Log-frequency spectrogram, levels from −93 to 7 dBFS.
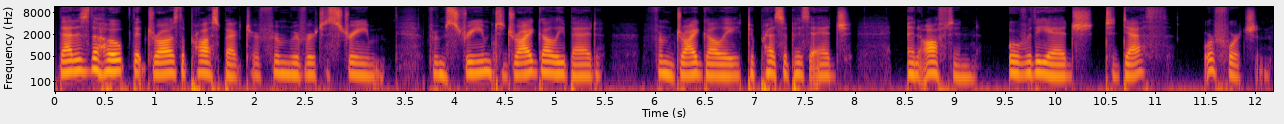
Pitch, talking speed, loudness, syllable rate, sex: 165 Hz, 160 wpm, -20 LUFS, 4.6 syllables/s, female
